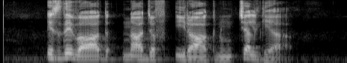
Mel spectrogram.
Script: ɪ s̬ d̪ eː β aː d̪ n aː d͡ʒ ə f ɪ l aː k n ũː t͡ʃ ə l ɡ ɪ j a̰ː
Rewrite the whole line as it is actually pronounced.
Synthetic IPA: ɪ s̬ d̪ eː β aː d̪ n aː d͡ʒ ə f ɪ ɾ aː k n ũː t͡ʃ ə l ɡ ɪ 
